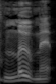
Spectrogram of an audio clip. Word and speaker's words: MVMT: MVMT watches, and it's pronounced movement, was founded on the belief that style shouldn't break the bank.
